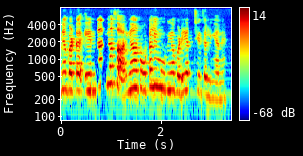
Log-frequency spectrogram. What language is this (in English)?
Punjabi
